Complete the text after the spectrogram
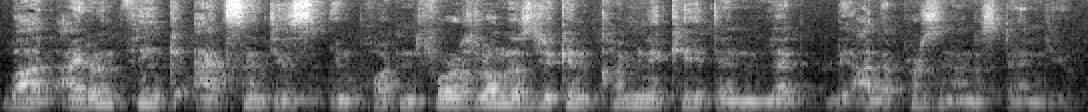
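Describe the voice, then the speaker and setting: A man giving a calm, deliberate answer as an interviewee. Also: mid-range voice, reverberant.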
